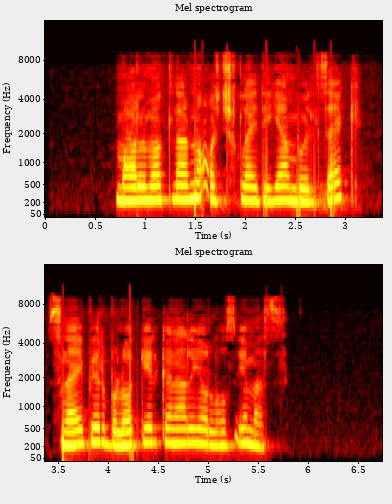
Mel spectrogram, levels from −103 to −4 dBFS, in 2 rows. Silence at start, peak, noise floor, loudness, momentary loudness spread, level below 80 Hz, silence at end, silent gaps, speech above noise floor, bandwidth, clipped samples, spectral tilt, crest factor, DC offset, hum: 0.7 s; -12 dBFS; -81 dBFS; -28 LUFS; 8 LU; -60 dBFS; 1 s; none; 54 dB; 9.6 kHz; under 0.1%; -4 dB/octave; 18 dB; under 0.1%; none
